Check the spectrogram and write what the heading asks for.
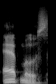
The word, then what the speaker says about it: Atmos: And they're like, "No, Atmos like atmosphere."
